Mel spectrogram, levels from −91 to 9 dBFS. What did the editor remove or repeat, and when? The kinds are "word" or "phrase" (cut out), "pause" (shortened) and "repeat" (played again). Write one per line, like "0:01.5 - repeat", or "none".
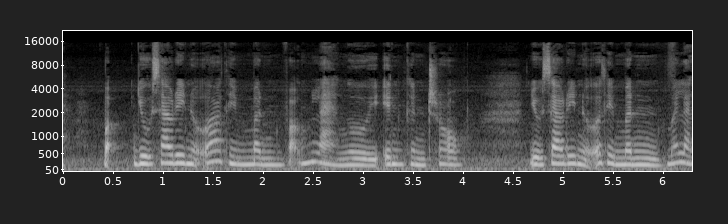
none

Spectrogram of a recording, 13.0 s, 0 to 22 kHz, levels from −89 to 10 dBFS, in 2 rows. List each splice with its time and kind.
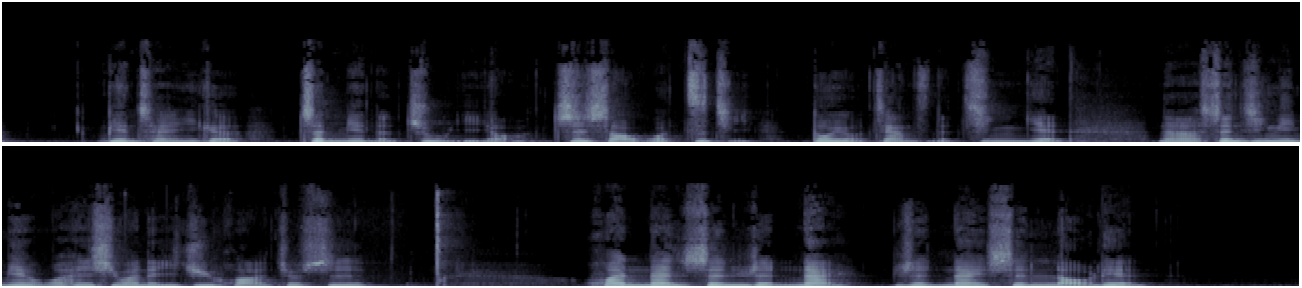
none

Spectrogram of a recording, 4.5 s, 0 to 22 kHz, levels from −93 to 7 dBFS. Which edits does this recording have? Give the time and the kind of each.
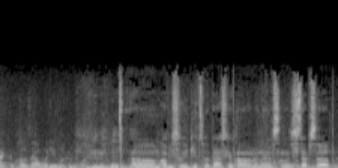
0:03.1 - word

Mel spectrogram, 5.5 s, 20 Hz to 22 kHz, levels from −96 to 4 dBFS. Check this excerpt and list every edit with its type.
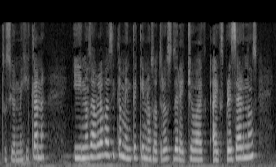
0:03.5 - word

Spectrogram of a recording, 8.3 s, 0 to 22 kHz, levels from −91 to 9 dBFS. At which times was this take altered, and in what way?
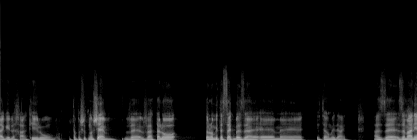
none

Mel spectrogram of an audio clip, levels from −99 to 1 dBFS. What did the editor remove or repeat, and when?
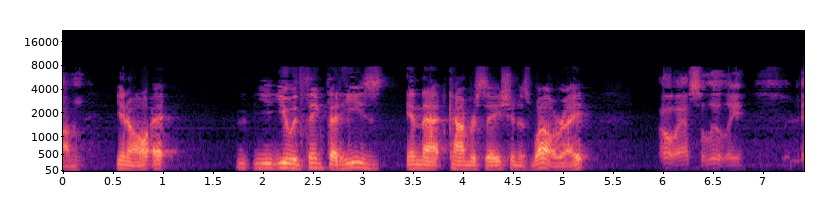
none

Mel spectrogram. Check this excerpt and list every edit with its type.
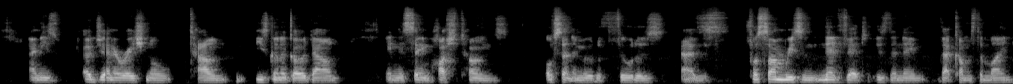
none

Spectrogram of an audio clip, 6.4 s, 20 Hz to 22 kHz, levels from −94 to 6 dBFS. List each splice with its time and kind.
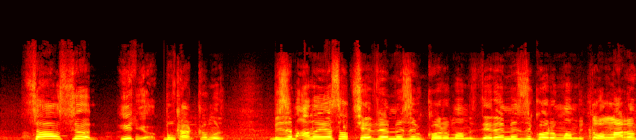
0:01.4 - word
0:01.7 - word
0:03.5 - phrase

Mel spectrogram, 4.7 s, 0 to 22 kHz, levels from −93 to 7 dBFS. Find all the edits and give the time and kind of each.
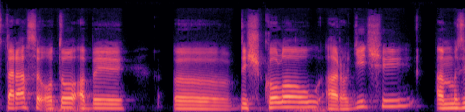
0:02.4 - word

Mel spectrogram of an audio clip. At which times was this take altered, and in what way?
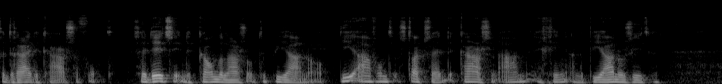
0:01.3 - pause
0:03.3 - pause

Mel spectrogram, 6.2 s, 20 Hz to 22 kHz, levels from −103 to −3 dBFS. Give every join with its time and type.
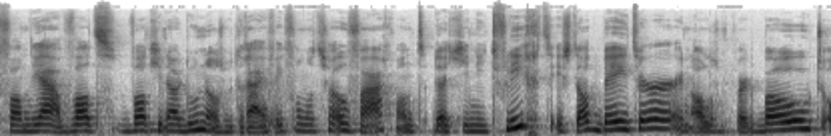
0:01.1 - word
0:03.3 - phrase

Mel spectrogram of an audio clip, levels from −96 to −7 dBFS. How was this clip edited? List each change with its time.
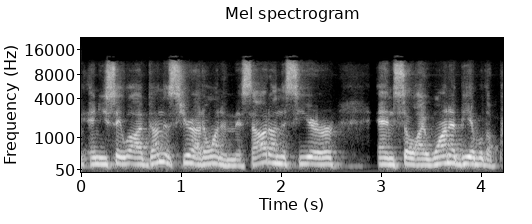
none

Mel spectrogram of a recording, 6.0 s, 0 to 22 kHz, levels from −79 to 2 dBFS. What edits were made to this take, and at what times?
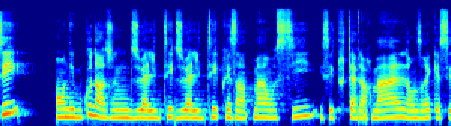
0:02.3 - repeat
0:04.8 - word

